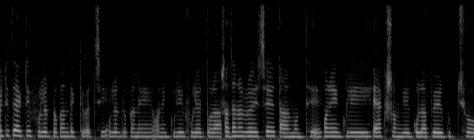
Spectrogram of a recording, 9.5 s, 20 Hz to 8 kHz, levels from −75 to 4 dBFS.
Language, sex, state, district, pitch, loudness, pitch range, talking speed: Bengali, female, West Bengal, Dakshin Dinajpur, 235 Hz, -33 LUFS, 230-245 Hz, 125 wpm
